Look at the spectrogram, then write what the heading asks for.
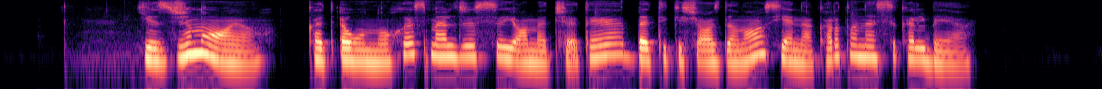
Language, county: Lithuanian, Vilnius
